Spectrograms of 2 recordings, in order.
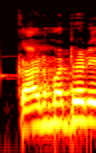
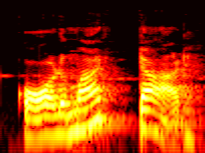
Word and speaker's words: কারমাটার: সুনীল গঙ্গোপাধ্যায়ের লেখায় পাই বাঙালি উচ্চারণে কর্মাটা। আসল নাম কর্মার টার অর্থাৎ কর্মা নামের এক সাওতাল মাঝির টার। মানে উঁচু জায়গা যা বন্যাতে কখনো ডোবে না।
